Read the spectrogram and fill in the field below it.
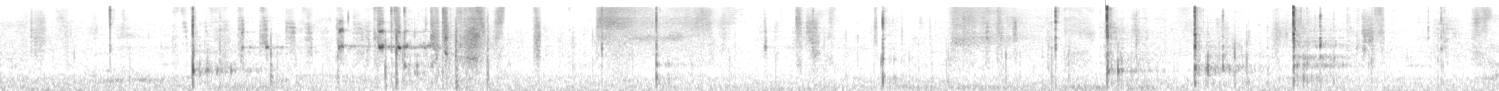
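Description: Paddles hit a plastic ball back and forth with sharp hollow pops.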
